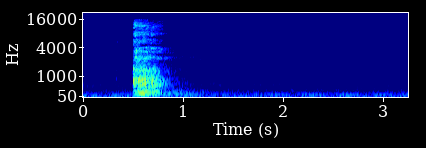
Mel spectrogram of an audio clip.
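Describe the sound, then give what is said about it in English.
A single harsh, throaty cough, loud, as a voice mimics hacking something up to spit it on the ground, then fading into a quiet hum with a faint click at the end. “Cough out the blood clot that was your trachea.”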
